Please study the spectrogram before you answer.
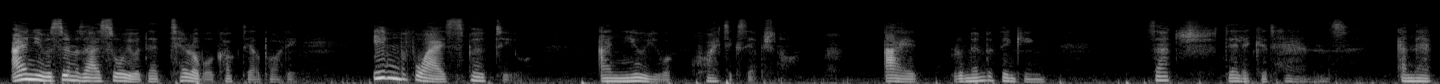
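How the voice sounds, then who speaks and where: An actress playing a refined, flirtatious English society lady who speaks in a gushing, affected, breathy way. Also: deep voice, sing-song, a little slow, long pauses, a little mellow, exaggerated voice, rough recording. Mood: admiring. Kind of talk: stage drama acting.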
